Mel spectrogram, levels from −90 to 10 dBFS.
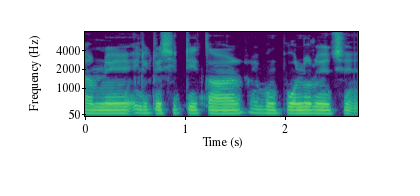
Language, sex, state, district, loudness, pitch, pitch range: Bengali, male, Odisha, Khordha, -15 LUFS, 115 Hz, 110-115 Hz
